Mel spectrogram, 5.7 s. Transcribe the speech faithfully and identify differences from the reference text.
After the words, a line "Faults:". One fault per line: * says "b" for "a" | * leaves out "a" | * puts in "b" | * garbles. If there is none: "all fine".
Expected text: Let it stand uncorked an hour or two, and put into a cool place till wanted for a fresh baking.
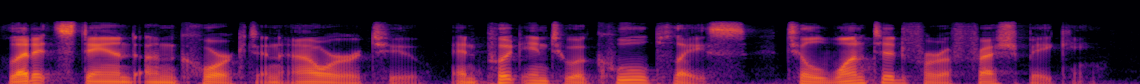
Let it stand uncorked an hour or two, and put into a cool place till wanted for a fresh baking.
Faults:
all fine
